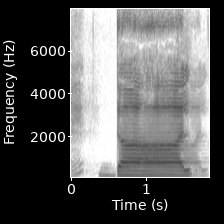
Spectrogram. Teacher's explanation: ता की तरह जुबान की नोक को पीछे मसूड़ों के साथ मिलाएं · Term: दाल का मखर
